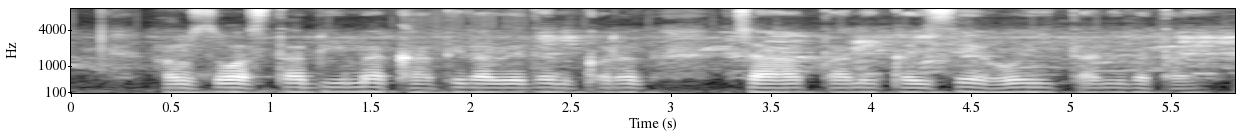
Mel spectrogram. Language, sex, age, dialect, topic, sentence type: Bhojpuri, male, <18, Northern, banking, question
